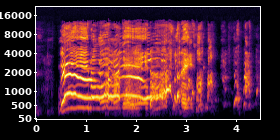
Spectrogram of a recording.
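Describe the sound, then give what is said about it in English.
A voice imitates a fire truck siren, holding a loud, wavering wail for about two seconds, then breaks into short, choppy bursts that sound like giggling. “This is a fire ambulance or fire truck? Fire truck, yeah.”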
